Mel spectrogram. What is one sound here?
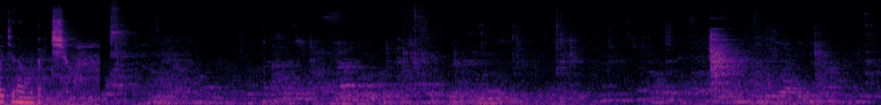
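Quiet murmur of people talking echoes in a large hall.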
